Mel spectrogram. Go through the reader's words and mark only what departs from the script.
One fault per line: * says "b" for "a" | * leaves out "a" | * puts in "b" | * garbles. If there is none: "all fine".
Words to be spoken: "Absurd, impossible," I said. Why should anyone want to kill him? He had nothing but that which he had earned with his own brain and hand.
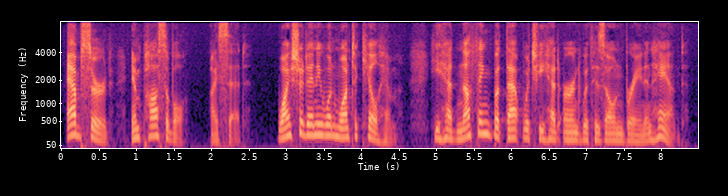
all fine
